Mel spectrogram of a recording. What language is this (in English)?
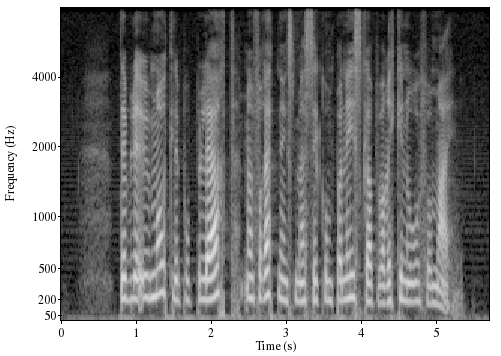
Norwegian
